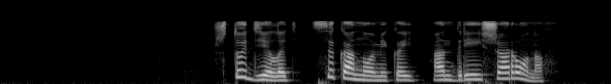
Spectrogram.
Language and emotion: Russian, positive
